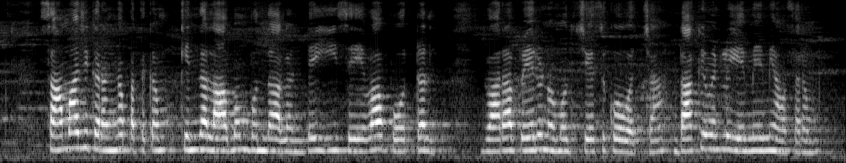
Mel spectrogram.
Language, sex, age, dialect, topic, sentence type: Telugu, female, 18-24, Southern, banking, question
